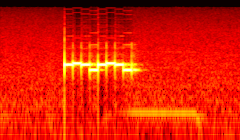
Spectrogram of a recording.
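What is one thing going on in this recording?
A phone plays a short, bright electronic ringtone tune.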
